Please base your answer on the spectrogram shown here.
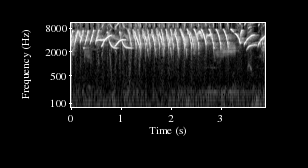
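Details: Caged canary singing: a loud, fast run of high, rolling, sweeping notes, with arched whistles near the start and end.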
